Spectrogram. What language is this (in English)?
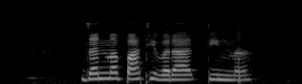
Nepali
